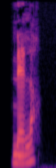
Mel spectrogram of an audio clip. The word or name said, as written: naller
